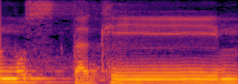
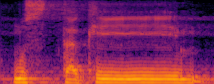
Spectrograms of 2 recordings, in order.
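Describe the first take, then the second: Both takes have the same delivery.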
